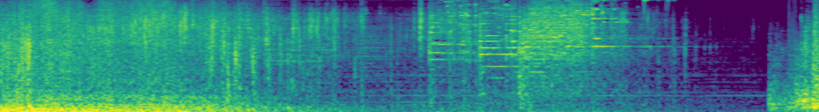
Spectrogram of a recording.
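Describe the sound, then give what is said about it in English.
A flashbang grenade goes off on a floor covered with broken glass: loud, booming bursts mixed with sharp shattering and crackling debris. The noise fades into a brief lull near the end, then surges back. “slides a flashbang grenade along the floor.”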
